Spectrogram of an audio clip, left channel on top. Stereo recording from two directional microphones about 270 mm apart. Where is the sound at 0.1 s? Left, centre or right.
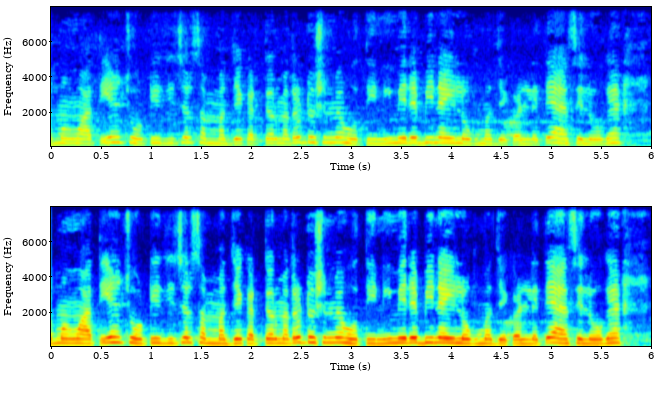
Centre.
